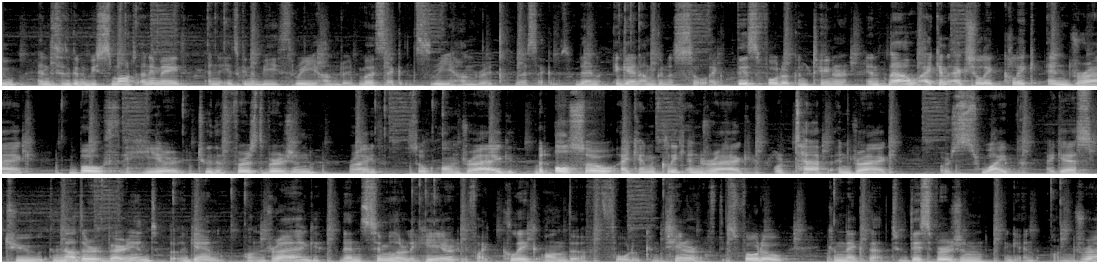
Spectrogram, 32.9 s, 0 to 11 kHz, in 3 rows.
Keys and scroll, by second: 2.6-4.7 typing.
